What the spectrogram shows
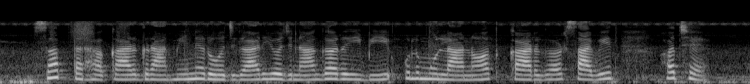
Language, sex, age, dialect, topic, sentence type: Magahi, female, 41-45, Northeastern/Surjapuri, banking, statement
